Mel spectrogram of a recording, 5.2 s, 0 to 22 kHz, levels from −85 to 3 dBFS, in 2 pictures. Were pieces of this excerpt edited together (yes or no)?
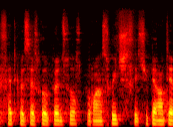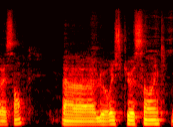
no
